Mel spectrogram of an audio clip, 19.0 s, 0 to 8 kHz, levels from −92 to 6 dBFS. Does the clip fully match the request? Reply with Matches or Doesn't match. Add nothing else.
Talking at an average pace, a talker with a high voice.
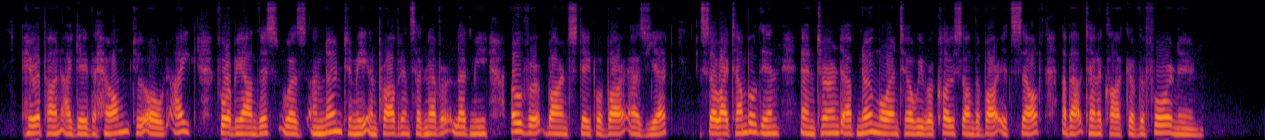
Doesn't match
